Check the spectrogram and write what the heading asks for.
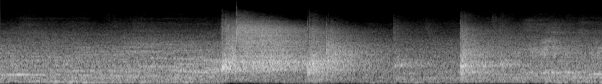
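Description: A ball being struck by solid wooden paddles and rebounding off the court walls during a rally: four sharp cracks, the first about two seconds in and the loudest, the last just before five seconds. Each crack rings on in the echo of the large court.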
